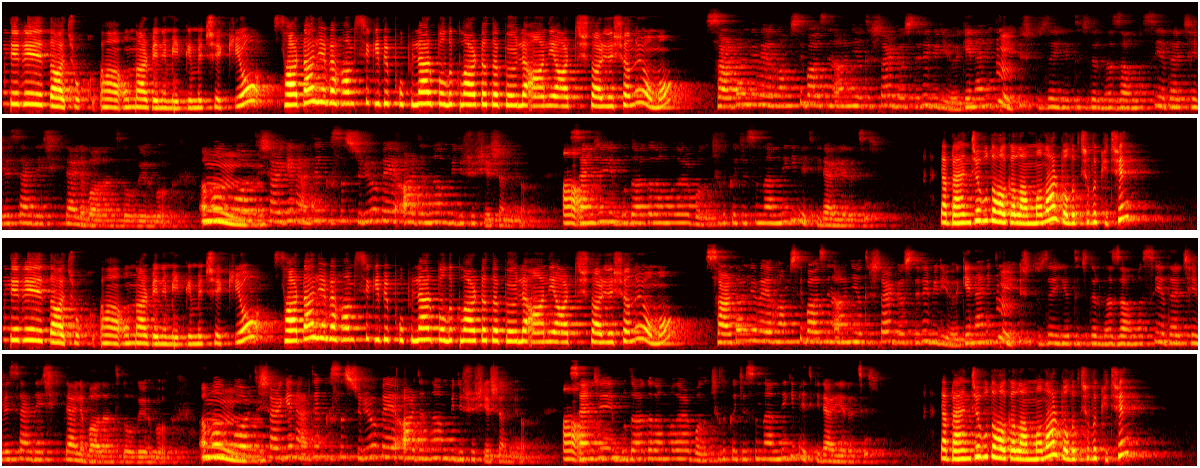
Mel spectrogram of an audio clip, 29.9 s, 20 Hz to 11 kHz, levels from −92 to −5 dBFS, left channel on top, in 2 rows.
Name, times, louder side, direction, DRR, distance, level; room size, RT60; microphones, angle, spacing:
voice 1, 0.0-3.2 3.5-4.8 5.1-8.4 12.4-12.6 17.4-18.0 22.0-22.2 26.7-29.0, left 1 dB, 10° left, 12 dB, 0.4 m, -29 dB
voice 2, 8.8-17.0 17.4-21.5 22.0-25.9, right 1 dB, 60° right, 6 dB, 1.9 m, -41 dB
18.5 x 7.6 x 6.8 m, 1.1 s
head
